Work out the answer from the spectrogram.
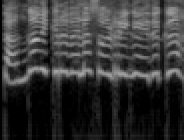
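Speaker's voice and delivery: shocked haggler. Acted. Stingy woman balks at the vendor's price, outraged. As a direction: balk at the price.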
